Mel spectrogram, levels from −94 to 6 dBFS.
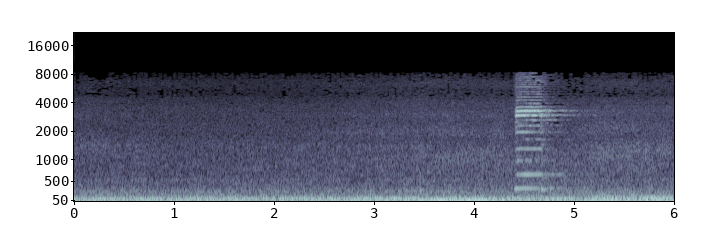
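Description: Everyday sound, likely squeezed through low-bitrate MP3 compression, consistent with about 32 kbps: the treble stops dead at 8.4 kHz, and plainly audible watery swirling and smeared attacks run throughout.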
